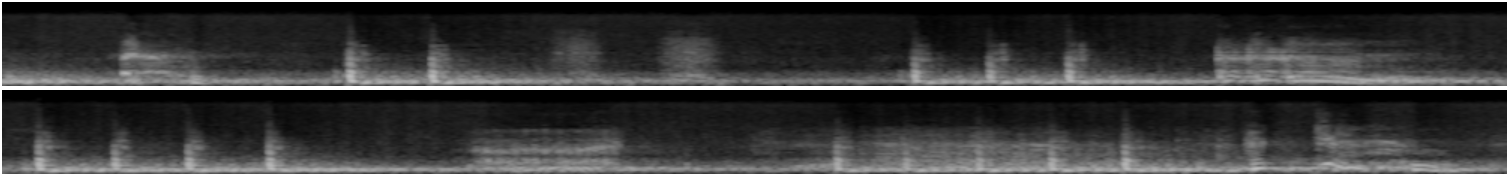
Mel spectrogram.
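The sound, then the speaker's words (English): Short, sharp coughs and throaty hacks come in irregular clusters, used as a code to spell out letters and communicate, over a steady low background hum with no talking. “so you could cough and hack and sputter and spit all day long and really communicate, and they never got wise to that.”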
